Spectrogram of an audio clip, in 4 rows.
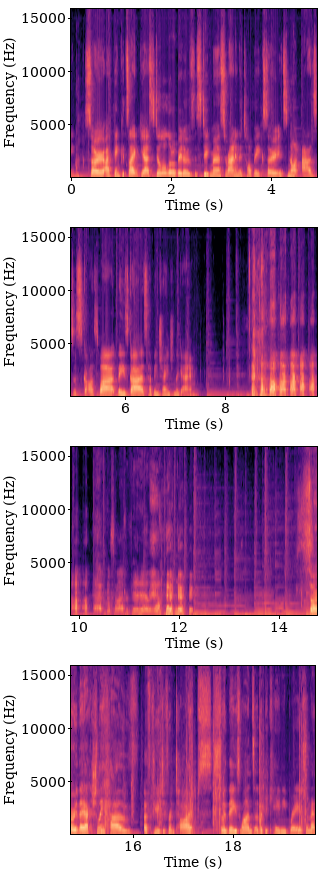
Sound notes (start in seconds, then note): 8.5 chuckling; 12.9 lively music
